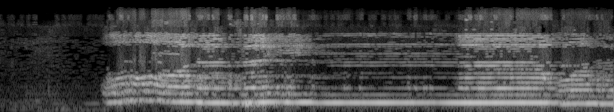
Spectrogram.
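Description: A young man chants loudly and melodiously into a microphone.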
